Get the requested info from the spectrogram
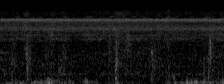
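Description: Steady high-pitched insect chirring in an open field, with a few faint footfalls on grass and a low rumble of wind.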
